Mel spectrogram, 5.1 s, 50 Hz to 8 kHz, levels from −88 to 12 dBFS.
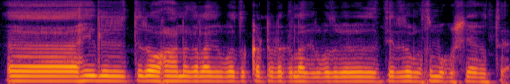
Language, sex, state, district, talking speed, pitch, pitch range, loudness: Kannada, male, Karnataka, Dakshina Kannada, 80 wpm, 165 Hz, 160-170 Hz, -14 LUFS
